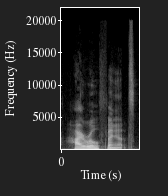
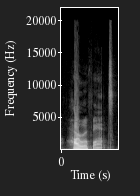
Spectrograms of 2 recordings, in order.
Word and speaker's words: Hierophant: But just so that I wouldn't look ignorant out here, I actually looked it up, and it's supposed to be pronounced Hierophant. Hierophant.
